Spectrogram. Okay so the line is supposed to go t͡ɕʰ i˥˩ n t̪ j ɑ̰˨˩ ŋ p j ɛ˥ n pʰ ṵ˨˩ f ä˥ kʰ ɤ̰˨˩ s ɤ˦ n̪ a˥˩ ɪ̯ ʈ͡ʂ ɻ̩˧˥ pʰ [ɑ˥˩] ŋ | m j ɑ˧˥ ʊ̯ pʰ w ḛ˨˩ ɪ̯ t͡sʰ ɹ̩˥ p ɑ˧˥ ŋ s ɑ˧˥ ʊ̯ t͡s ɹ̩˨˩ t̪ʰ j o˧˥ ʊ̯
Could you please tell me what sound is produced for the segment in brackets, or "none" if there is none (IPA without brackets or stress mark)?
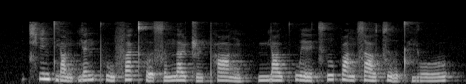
ɑ˥˩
